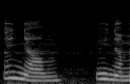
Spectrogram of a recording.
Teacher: Es un sonido suave, sutil, con unión, con donde unimos la n con la o porque la h es muda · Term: encadenamiento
